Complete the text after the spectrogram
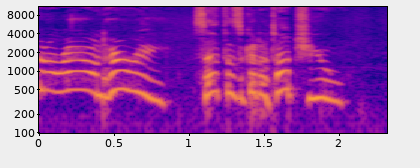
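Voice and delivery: very high, weird, cartoonish, silly put-on voice. Speaking to listeners on YouTube in a strange put-on voice. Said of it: "I don't know what that voice was".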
